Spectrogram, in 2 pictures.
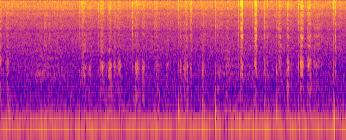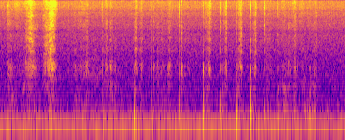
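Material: Paper.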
